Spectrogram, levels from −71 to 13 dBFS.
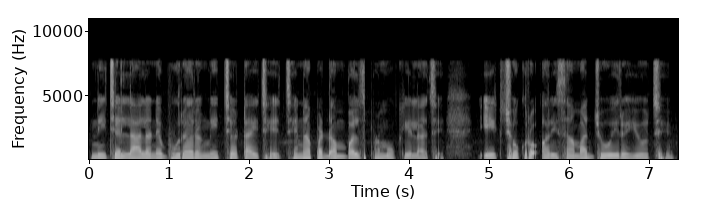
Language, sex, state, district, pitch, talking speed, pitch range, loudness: Gujarati, female, Gujarat, Valsad, 155 Hz, 155 wpm, 135-180 Hz, -19 LUFS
